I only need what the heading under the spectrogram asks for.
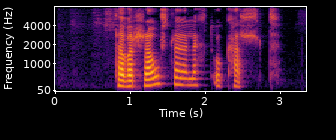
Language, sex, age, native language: Icelandic, female, 50-59, Icelandic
